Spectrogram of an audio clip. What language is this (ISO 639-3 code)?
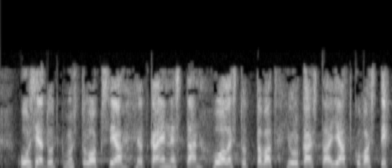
fin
